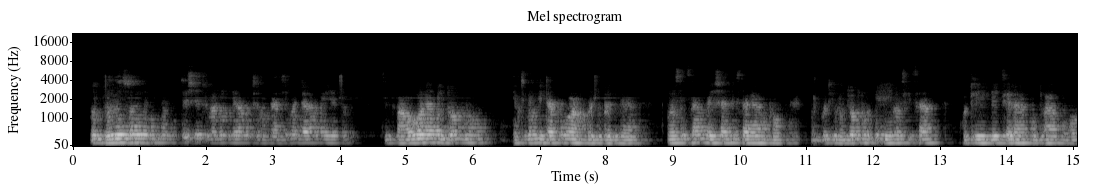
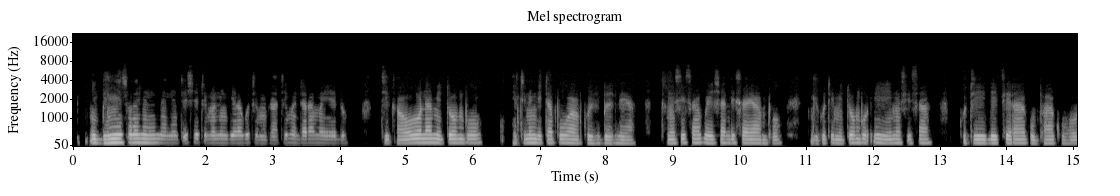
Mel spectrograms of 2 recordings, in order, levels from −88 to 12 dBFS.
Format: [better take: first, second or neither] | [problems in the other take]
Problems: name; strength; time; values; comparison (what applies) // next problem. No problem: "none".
second | noise reduction (neural mask model DeepFilterNet 3)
